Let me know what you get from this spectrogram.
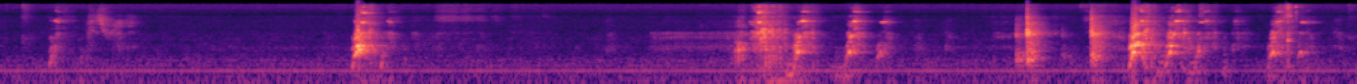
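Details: Female dog dreaming in her sleep, making funny noises: short muffled woofs and huffy yips in scattered bursts, a single one early and then clustered runs toward the end, over a steady low indoor hum.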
